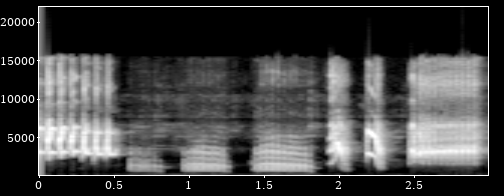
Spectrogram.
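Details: Asian pied starling song used as a lure for silent birds: a fast high chatter, three low grating rasps, two sharp squeaky notes, then a buzzy rattling trill.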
